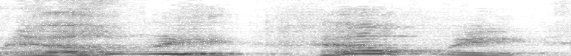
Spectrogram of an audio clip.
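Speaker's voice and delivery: high, pleading mock cry; imitated cry for help. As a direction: whimper it out like a beaten man begging. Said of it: "comes rolling down the stairs screaming".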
